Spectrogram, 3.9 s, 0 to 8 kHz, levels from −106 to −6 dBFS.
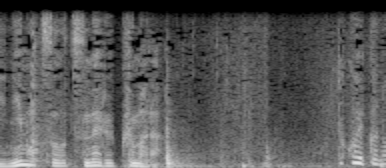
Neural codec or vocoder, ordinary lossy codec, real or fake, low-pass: none; none; real; 7.2 kHz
